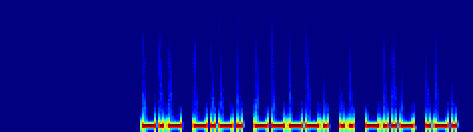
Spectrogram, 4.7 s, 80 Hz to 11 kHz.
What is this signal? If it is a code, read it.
Morse code, heard as a keyed tone, about 28 wpm, 700 Hz. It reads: KC9IXR
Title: USA Call Signs - 6 Characters - Repeated 3x - 28wpm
